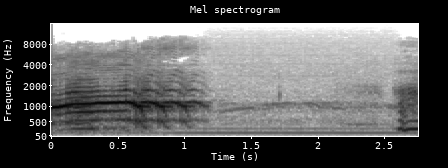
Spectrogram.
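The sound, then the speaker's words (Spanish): A woman screams loudly in one sustained, high, piercing cry of about a second. It drops to a faint steady hum, and another loud burst cuts in at the very end. “¿No oyó los gritotes hasta allá?”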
